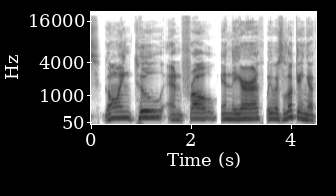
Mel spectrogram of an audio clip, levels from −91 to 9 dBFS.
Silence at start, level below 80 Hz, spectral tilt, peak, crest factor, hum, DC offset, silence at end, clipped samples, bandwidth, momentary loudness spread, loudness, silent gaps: 0 s; -54 dBFS; -5.5 dB/octave; -2 dBFS; 16 dB; none; under 0.1%; 0 s; under 0.1%; 19 kHz; 9 LU; -19 LUFS; none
